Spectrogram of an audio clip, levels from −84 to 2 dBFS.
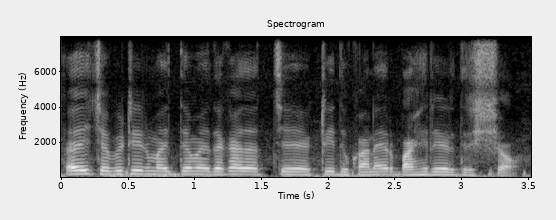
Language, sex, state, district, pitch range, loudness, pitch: Bengali, male, Assam, Hailakandi, 160-180 Hz, -18 LUFS, 175 Hz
